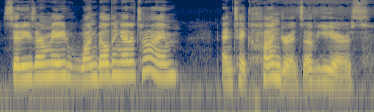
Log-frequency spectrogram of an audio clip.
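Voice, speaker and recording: A woman voicing a critical old grandfather in a children's storybook, hemming and measured as he doubts what he is shown. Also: on the high side, no echo, pitched above the performer's own voice.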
